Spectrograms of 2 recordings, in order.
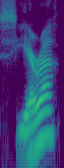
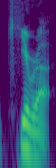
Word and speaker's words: Kira: I've been pronouncing it Sierra, and Sienna. it is Kira O'Sullivan.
